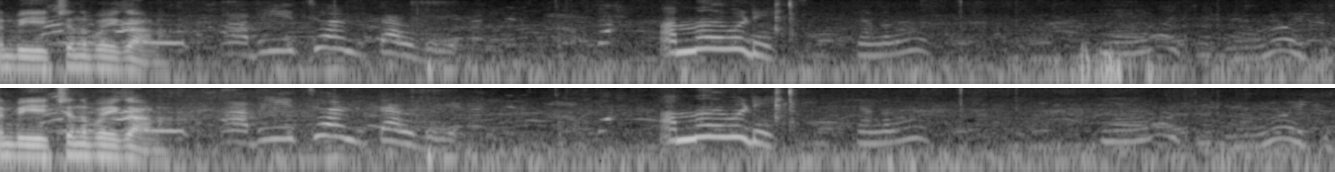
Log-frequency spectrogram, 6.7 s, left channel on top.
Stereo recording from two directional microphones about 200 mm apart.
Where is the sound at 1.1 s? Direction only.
20° right (ahead or behind).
